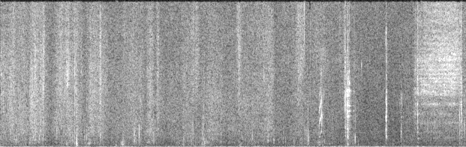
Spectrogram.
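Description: Footsteps crunch softly on rough ground.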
